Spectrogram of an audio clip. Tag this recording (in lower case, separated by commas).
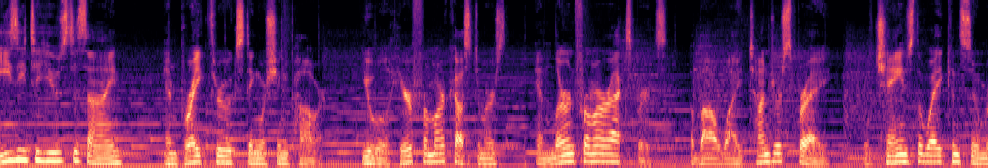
music, speech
